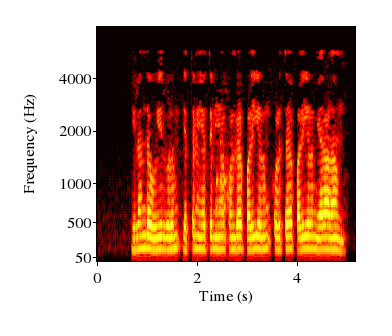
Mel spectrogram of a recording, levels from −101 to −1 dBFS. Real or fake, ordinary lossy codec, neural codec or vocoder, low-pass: real; MP3, 24 kbps; none; 7.2 kHz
